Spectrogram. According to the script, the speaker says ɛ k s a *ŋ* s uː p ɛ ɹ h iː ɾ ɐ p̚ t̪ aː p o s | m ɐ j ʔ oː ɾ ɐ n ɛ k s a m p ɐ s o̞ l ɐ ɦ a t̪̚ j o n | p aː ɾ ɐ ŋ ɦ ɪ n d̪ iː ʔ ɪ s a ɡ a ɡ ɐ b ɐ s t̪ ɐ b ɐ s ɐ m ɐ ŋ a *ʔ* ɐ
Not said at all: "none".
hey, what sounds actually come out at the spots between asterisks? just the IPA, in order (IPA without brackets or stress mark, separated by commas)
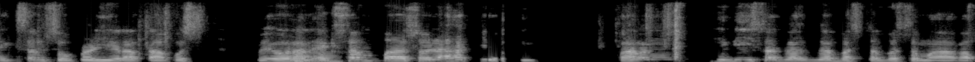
m, k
